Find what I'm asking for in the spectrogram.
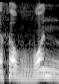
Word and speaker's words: فظا: بعض الناس يفخم النون وبعضهم يفخم الفاء بسبب مجاورتها للظاء، فا فظا لا غير صحيح، ولو كنت فظا غليظ القلب كذلك الحال في هذه الفاء لانفضوا من حولك بترقيق الفاء.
